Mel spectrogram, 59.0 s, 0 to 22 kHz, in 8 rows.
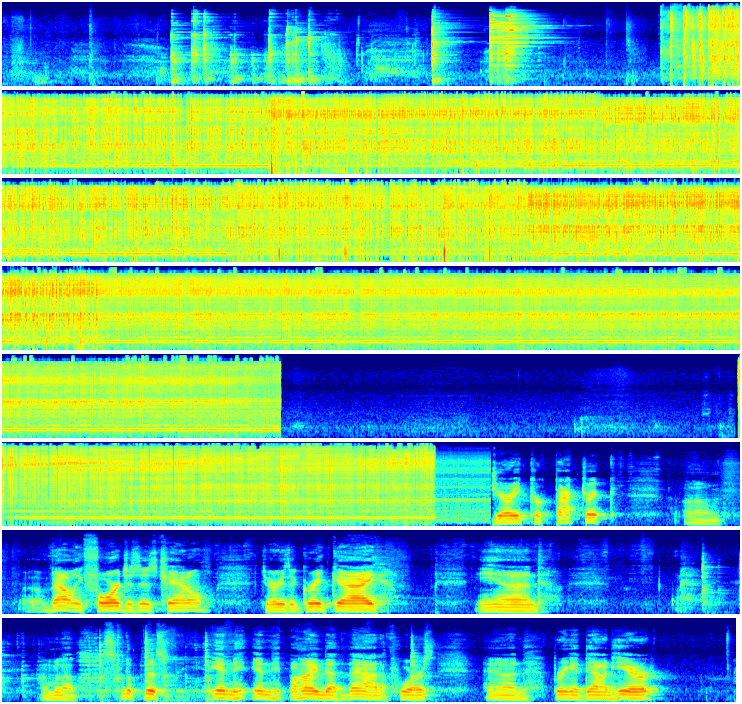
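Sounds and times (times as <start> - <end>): electric power tool running: 6.6 - 32.3, 36.9 - 41.8.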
